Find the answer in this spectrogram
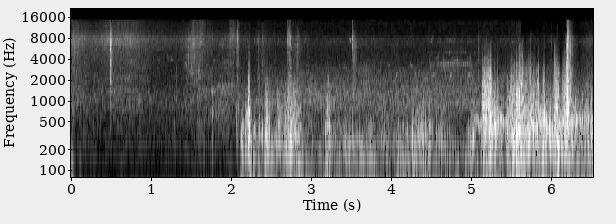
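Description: A quiet couple of seconds, then wind buffeting the microphone from about two seconds in, an uneven low rumble and rustle that grows louder near the end.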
